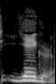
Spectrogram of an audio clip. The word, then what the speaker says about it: Joerger: J-O-E-R-G-E-R. Pronounce Jaeger, like yay. Ger, or like a Jaeger bomb.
